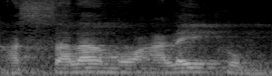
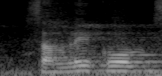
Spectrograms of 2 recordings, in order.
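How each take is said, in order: First: The greeting is said with the full 'salam' sound. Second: The greeting is said as 'sam' without 'la'. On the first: It wishes peace upon the listeners. The speaker calls it right. "Yaitu ucapan salam" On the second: It wishes a curse upon the listeners. The speaker calls it wrong. "sam itu kan artinya kan laknat"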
